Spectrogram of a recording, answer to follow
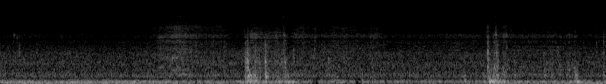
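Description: Low steady rumble of a car idling or creeping forward in a queue, heard from inside the cabin, with a couple of short knocks about two and a half and five seconds in.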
